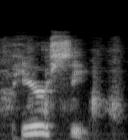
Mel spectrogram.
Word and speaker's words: Percy: whoever he was, but we knew him afterwards, and he pronounced it Piercy. And it looked just like that, Percy, P-R-C-Y. And he pronounced it Piercy, which I always thought was so strange.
